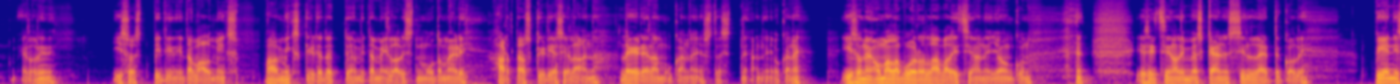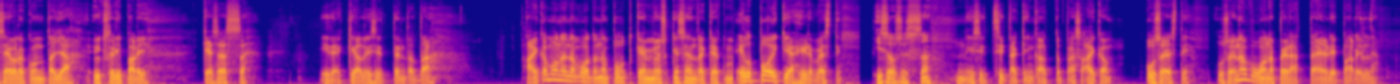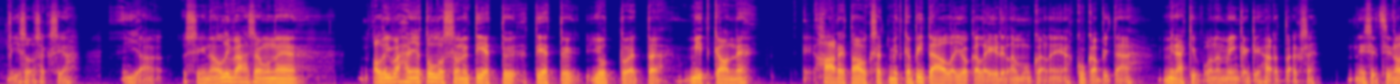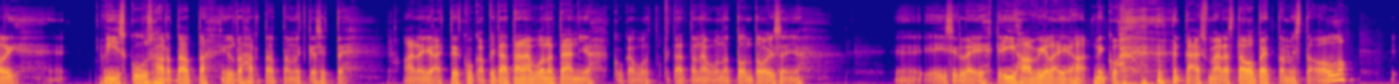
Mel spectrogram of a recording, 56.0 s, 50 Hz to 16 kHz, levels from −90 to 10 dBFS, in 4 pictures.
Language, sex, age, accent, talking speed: Finnish, male, 30-49, native, 150 wpm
